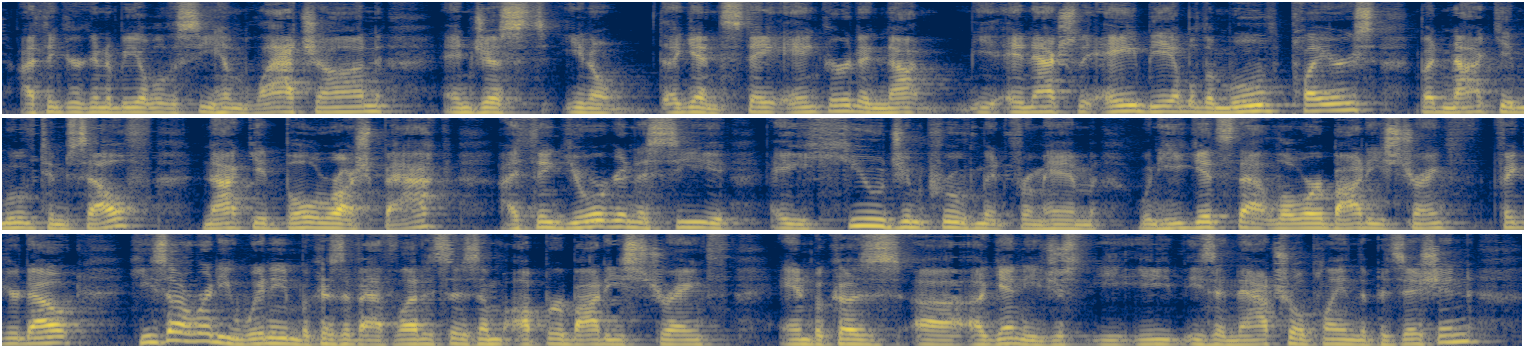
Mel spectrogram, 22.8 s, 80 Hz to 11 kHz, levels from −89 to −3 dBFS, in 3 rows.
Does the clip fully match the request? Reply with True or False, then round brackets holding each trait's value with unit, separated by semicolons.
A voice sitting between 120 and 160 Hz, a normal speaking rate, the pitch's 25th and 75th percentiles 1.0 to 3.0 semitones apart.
False (140 Hz; 220 wpm; 2.5 semitones)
